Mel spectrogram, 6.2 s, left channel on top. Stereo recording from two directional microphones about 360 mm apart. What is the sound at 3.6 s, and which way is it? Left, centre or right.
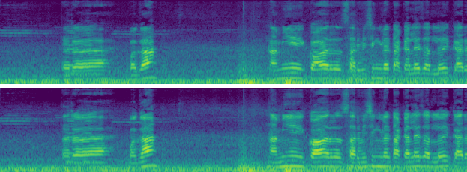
Speech, centre.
